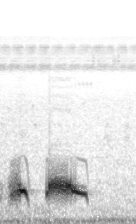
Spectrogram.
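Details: Wild spotted dove giving a banggo-style lure call in forest, calling a rival and used to draw other doves to a trapping site: a short low coo followed by a longer, slightly falling drawn-out coo.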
